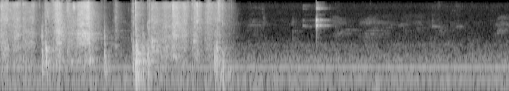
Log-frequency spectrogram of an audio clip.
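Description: Box items being handled, clattering and clinking like crockery, for about three seconds before it stops; one small click follows about four seconds in.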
